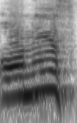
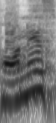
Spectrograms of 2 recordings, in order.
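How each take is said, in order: First: The word starts directly with a vowel sound. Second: The word starts with an audible h sound. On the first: The speaker calls it right. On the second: The speaker calls it wrong.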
